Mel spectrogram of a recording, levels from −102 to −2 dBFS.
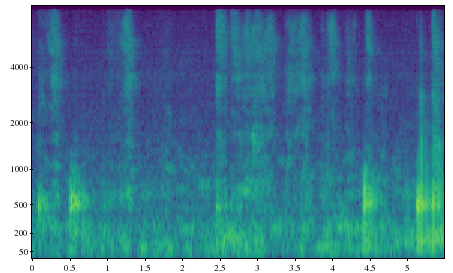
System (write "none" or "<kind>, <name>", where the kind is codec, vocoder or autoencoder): vocoder, Vocos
